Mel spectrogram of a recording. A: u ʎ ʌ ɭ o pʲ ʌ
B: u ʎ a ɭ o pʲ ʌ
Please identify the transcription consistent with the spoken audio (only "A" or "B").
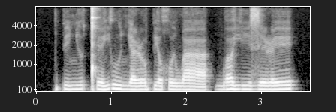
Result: B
